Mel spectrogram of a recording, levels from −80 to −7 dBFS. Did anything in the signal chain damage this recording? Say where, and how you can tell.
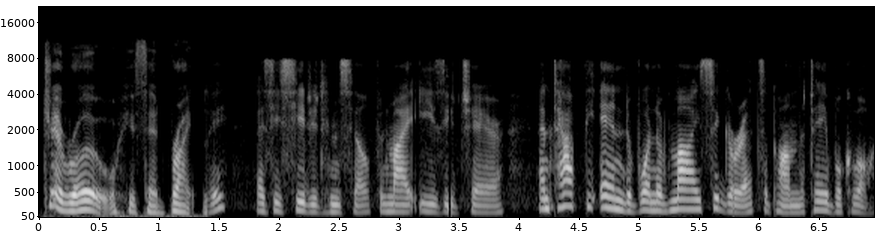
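Yes. From 1.39 s to the end, the input was likely switched to a poorer device. The band stops at 7.6 kHz, the level falls about 5 dB, and a new noise floor appears roughly 35 dB down, with no gap at the switch. Because tone, level and noise change together, this is a device change, not a codec low-pass.

At the network and codec stage, there is AAC frame loss with muting at 3.40–3.43 s (30 ms, which fits three 10 ms frames) and at 5.77 s (10 ms). The decoder zeroed those frames, and the overlapping windows fade the sound out and back in. That produces a soft-edged hole and a brief dip, not the clicks of a hard buffer dropout.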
